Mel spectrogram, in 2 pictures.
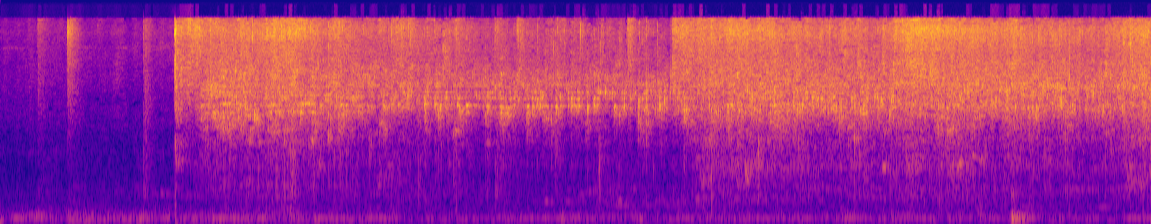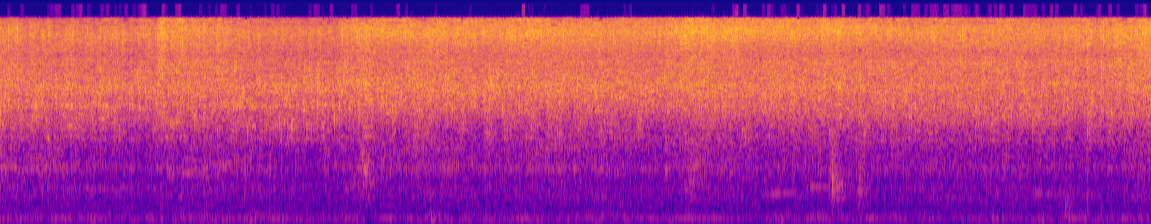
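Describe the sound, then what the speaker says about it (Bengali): Eggs drop into hot oil for an egg korma and burst into a loud, sudden sizzle that then holds as a dense, continuous frying hiss. "তো তেলটা গরম হয়ে গেছে, আমি ডিমগুলো"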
